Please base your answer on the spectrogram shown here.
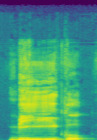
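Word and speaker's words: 미국: And first it's United States of America and this is Migu. The syllable B means America, which is why the continents North America and South America are also called pi and nami.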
